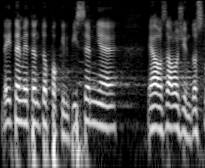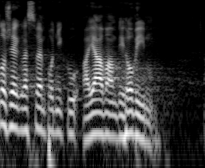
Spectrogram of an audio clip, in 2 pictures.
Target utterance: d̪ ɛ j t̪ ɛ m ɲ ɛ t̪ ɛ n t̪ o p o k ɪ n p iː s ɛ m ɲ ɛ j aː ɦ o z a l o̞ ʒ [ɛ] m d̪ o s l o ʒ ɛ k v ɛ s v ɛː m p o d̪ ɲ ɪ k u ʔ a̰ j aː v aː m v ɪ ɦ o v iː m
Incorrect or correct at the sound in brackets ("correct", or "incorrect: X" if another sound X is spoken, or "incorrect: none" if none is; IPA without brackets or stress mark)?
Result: incorrect: i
